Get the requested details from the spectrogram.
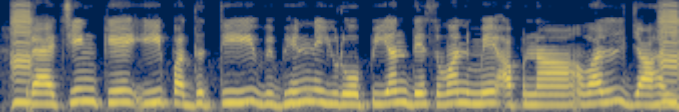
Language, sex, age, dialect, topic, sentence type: Magahi, male, 18-24, Western, agriculture, statement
